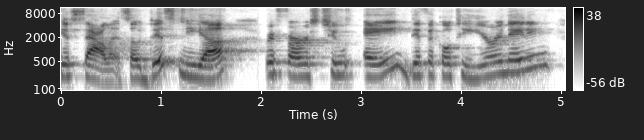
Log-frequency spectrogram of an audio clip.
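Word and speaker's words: dyspnea: that refers to muscle let's go to 21 disna refers to and that's spelled d ys p n e a but usually the p is salad so disia refers to a difficulty urinating, b chest pain,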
